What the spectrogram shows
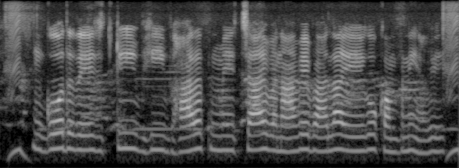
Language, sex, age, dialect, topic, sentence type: Bhojpuri, female, 31-35, Northern, agriculture, statement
